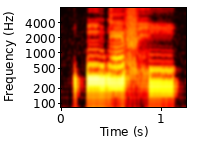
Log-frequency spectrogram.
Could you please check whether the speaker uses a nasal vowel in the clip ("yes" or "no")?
yes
